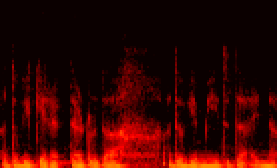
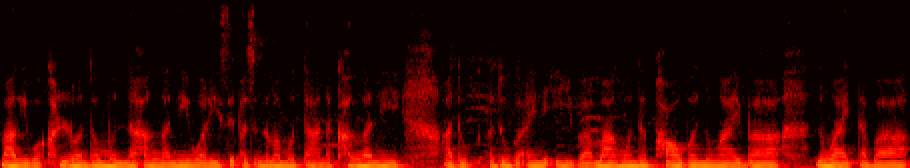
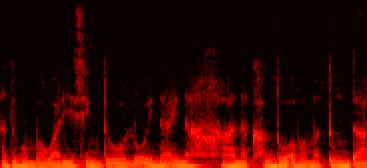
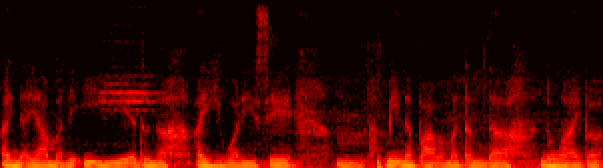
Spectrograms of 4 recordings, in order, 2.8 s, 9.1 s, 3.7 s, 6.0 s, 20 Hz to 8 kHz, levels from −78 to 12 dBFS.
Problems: none marked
